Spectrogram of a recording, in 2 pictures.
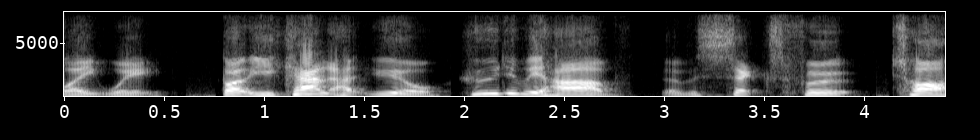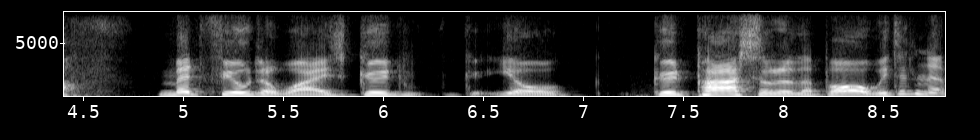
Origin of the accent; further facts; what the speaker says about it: Stirling, Scotland, United Kingdom; I mean, I grew up in Stirling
